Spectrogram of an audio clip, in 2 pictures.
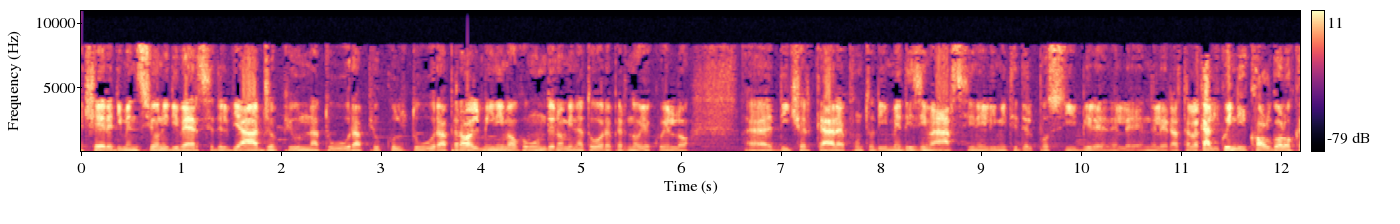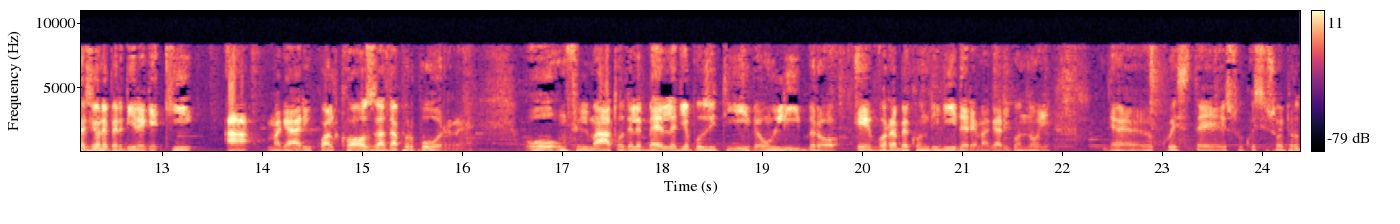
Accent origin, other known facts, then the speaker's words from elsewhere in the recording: Rome, Lazio, Italy; essendo romano ed avendo vissuto molti anni all'estero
